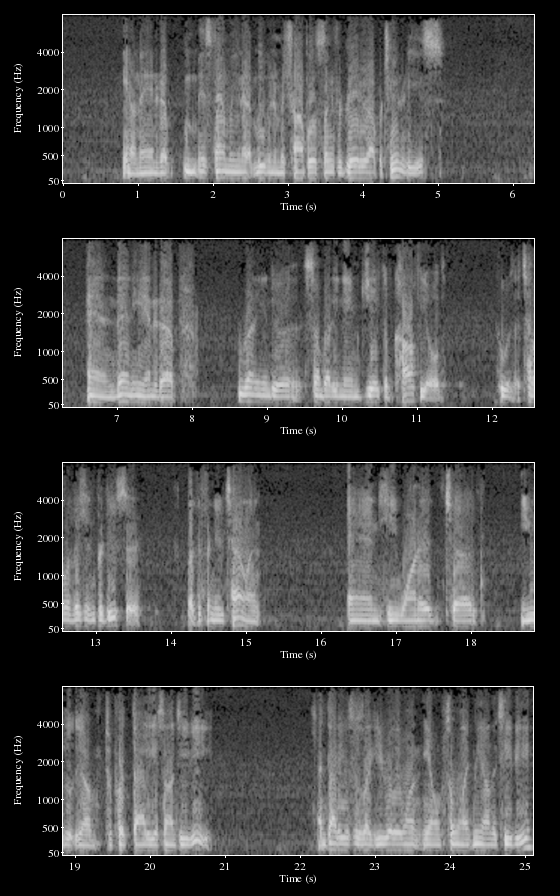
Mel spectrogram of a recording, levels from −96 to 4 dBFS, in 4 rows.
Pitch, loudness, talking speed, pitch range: 100 Hz, -18 LUFS, 150 wpm, 100-105 Hz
